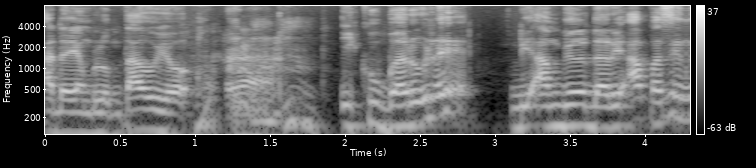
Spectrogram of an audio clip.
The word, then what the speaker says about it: Ikkubaru: baru tu apa ya iku kalau dalam bahasa Jawa kan iku baruu baru cara bacanya iku baru Nah ini kita kita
